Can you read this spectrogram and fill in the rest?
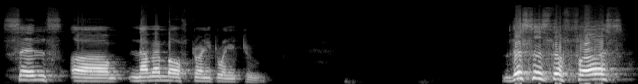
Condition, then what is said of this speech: Cleft palate. I had major speech impediments growing up. I still have them.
